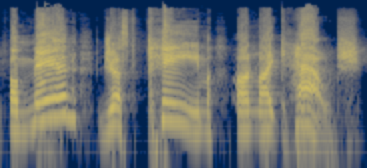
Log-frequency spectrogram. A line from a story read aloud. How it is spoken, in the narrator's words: Andre shouting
